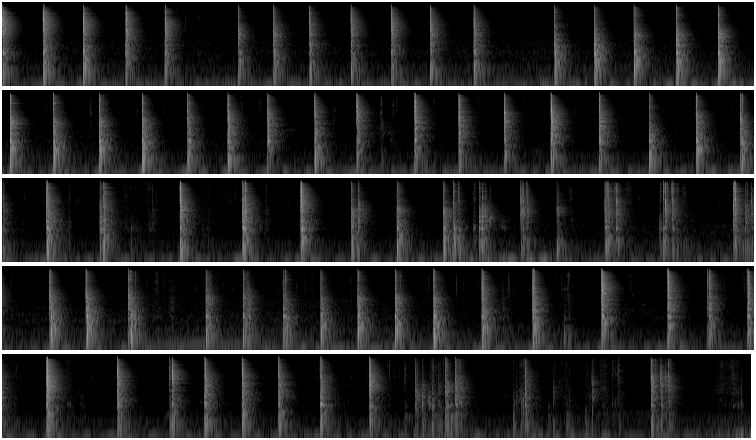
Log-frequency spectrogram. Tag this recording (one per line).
hit
knock
lighter
natural
percussion
percussive
plastics
wood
